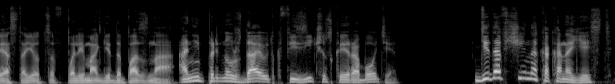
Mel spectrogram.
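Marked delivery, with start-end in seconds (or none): 4.7-6.1 wry amusement. A narrator's reading. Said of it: "усмехнулся фамильяр".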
